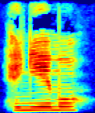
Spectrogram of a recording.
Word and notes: heqi-hemo: apatani

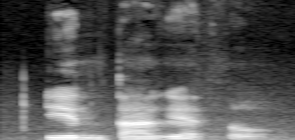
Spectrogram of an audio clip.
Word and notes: intacedo: Aneityum

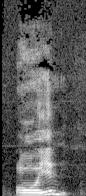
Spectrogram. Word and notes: ojIn: Xyzyl

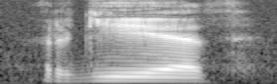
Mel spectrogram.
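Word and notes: rguiad: San Lucas Quiaviní Zapotec

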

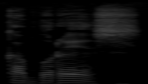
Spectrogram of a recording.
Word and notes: kabores: Biak

